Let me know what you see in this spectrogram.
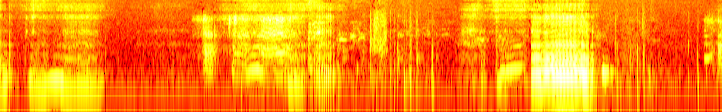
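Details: Rough, rattling, tonal snores separated by pauses, with faint background chatter, from a man knocked out asleep on the couch: snoring.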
